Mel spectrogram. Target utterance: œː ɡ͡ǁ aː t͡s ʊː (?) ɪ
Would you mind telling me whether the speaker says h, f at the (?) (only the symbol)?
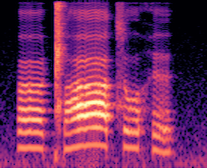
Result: h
